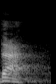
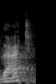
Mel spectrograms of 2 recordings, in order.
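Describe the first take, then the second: First: The final t becomes a glottal stop. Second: The final t is fully pronounced. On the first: "you're going to get that" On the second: "instead of that"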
